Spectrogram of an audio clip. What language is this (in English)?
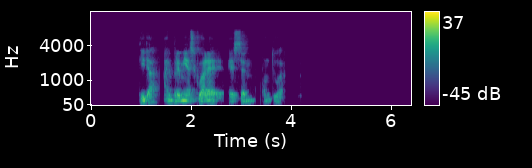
Basque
